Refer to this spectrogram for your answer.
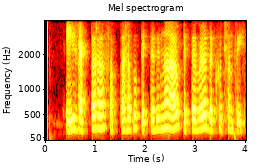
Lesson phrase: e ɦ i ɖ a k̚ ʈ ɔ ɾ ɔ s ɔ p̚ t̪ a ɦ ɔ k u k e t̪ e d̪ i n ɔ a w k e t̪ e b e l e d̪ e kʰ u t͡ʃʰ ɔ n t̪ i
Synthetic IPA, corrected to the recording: e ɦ i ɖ a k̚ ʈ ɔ ɾ ɔ s ɔ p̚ t̪ a ɦ ɔ k u k e t̪ e d̪ i n ɔ a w k e t̪ e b e ɭ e d̪ e kʰ u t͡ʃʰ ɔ n t̪ i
